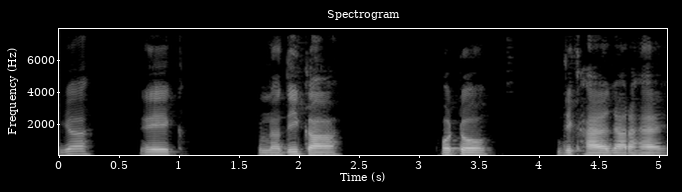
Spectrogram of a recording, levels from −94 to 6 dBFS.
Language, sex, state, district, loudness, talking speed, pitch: Hindi, male, Bihar, Jahanabad, -30 LUFS, 105 wpm, 120 Hz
